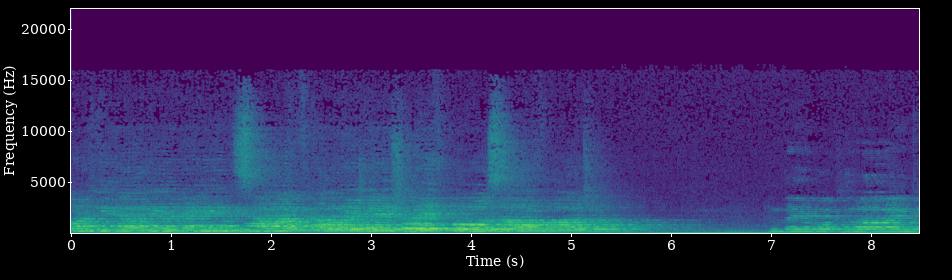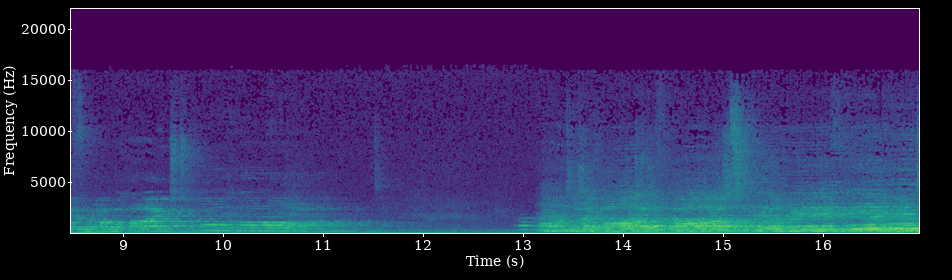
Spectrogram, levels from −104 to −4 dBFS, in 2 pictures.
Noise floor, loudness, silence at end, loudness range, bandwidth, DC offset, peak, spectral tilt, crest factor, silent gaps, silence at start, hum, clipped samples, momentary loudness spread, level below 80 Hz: -54 dBFS; -32 LUFS; 0 s; 12 LU; 16 kHz; under 0.1%; -16 dBFS; -5.5 dB/octave; 16 dB; none; 0 s; none; under 0.1%; 14 LU; -58 dBFS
